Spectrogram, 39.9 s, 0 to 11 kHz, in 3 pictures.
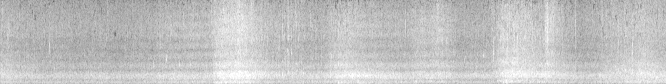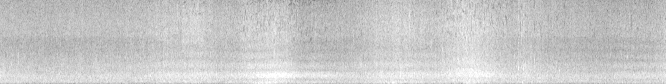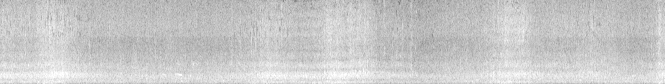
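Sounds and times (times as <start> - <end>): ocean waves breaking: 0.0 - 39.9.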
